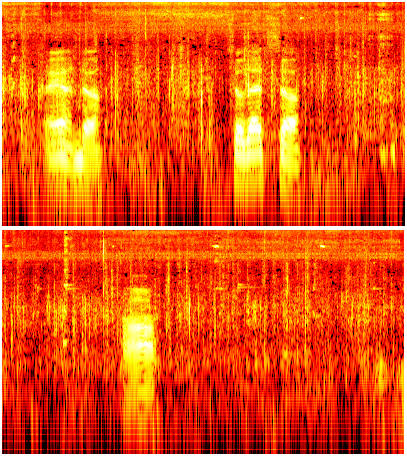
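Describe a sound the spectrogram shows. Hooves clop steadily on a gravel road.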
